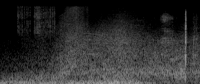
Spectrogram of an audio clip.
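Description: A broadcast transition sound effect: a low rumble with a hissing whoosh that fades out after about a second and a half. Near the end comes a single sharp crack of a bat hitting a baseball.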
